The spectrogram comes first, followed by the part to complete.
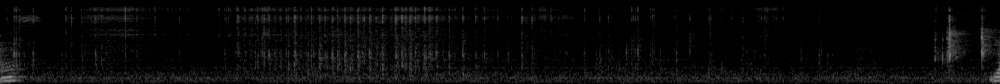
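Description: Small plastic bag of diamond-painting drills being handled: crinkling plastic with a fine, quick clicking as the tiny resin drills shift inside, fullest in the middle and fading out near the end.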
